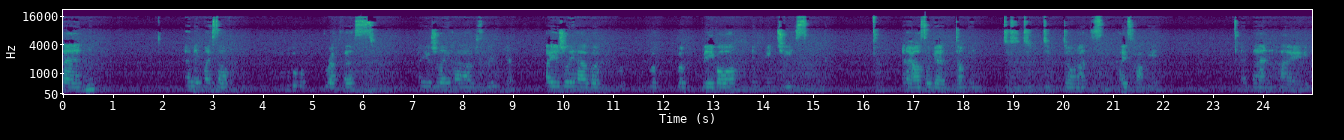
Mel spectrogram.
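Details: Acted role-play: a 22-year-old client who stutters, speaking during a mirror activity in a therapy session; stuttering.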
